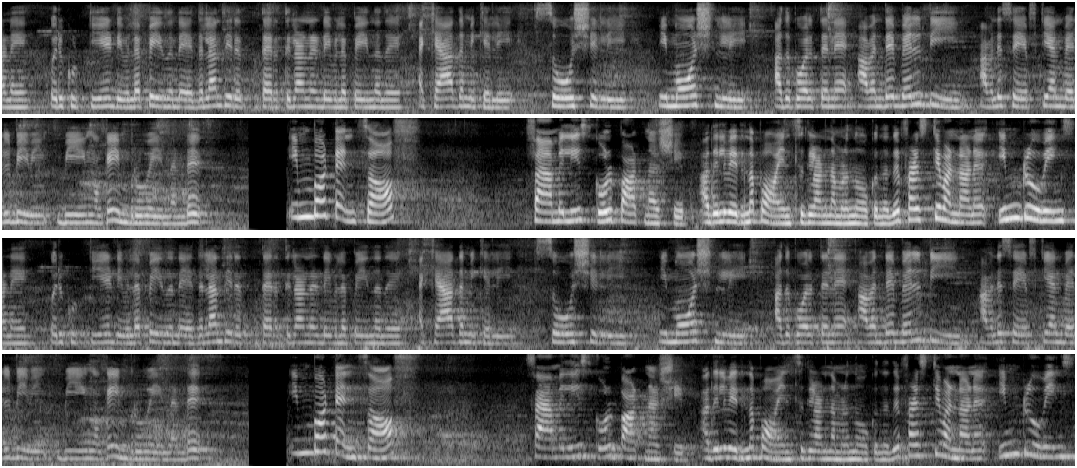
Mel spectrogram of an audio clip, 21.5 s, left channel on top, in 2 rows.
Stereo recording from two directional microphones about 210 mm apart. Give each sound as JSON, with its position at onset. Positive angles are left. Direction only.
{"t": 0.0, "sound": "a woman's voice", "side_deg": 15}
{"t": 13.7, "sound": "a woman's voice", "side_deg": 10}
{"t": 16.1, "sound": "a woman's voice", "side_deg": 40}
{"t": 17.2, "sound": "a woman's voice", "side_deg": 20}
